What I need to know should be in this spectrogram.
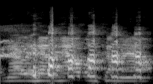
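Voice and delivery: high, fast, laughing through it; giggling while joking. Real, not acted.

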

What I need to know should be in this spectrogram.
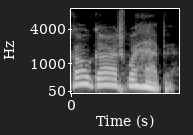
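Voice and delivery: lightly mimicked high-voiced motherly concern; high, babying worry, retold; fussing stepmom. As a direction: imitate a fussing stepmother, pitched well up. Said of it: "She's trying to baby me".

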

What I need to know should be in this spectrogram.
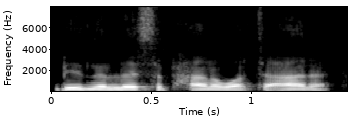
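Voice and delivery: ordinary talk, nothing marked

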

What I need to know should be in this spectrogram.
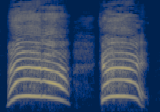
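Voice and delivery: high, loud calling out; retold yell. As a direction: yell it high across the room. Retold shouting scene, father arrives.

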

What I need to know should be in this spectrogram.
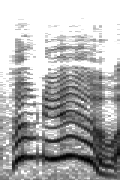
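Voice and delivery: very high squeal; squeaky high. Pretend. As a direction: squeak it out in fun. Squeaky joking exclamation.

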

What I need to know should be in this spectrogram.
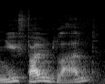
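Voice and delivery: "Newfoundland" as three separate words, New Found Land; three distinct words. Shown as a demonstration. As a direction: say "Newfoundland" slowly with a full "found". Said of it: "as if it were, were three distinct words".

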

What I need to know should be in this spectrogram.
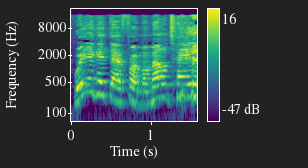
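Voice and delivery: high, loud sassy comeback; hammed-up sassy server, laughing through it; mock server. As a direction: scoff at him like a rude server. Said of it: "she was like".

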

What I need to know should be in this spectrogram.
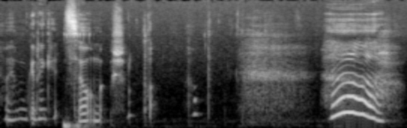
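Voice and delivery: fighting back tears, then a choked high sob; happy tears. Real, not acted. Runner recalling her first race, voice breaking with happy tears. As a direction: voice cracking as happy tears start. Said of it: "These are happy tears".

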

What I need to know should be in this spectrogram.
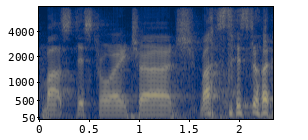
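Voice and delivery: activated sleeper cell chanting its mission; robot sleeper agent. Retold or imitated. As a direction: drone it like a programmed agent. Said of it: "It's like".

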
